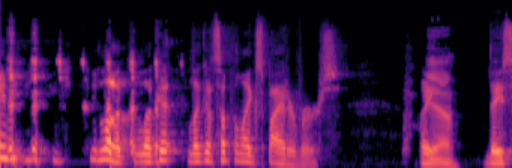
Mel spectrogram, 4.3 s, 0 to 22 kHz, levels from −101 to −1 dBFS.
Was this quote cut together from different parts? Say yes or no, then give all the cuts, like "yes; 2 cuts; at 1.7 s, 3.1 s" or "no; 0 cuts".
no; 0 cuts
